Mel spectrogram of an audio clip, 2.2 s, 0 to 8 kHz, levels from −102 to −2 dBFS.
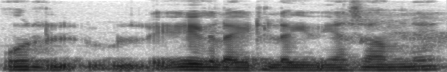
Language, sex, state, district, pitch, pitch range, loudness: Hindi, male, Uttar Pradesh, Shamli, 110 Hz, 105-120 Hz, -17 LUFS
